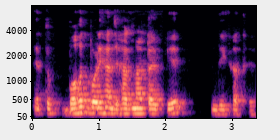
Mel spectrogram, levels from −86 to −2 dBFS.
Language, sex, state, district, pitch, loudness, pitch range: Chhattisgarhi, male, Chhattisgarh, Raigarh, 130 Hz, -17 LUFS, 125-140 Hz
